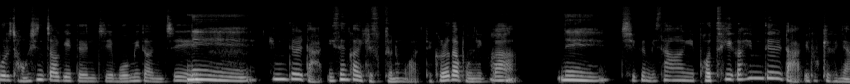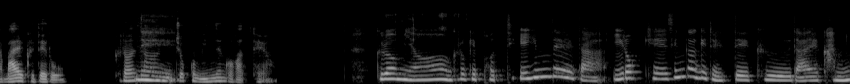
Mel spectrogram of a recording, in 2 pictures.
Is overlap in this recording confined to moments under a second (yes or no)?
yes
